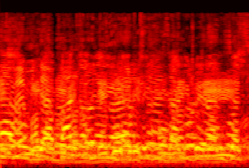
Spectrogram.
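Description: Speech only: people talking, with voices overlapping one another.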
